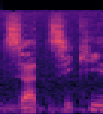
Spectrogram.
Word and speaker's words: Tzatziki: Beziehungsweise Tzatziki habe ich gelernt. – Du hast es gelernt. – So wird es ja ausgesprochen. Mhm. Tzatziki sagen wir Griechen.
